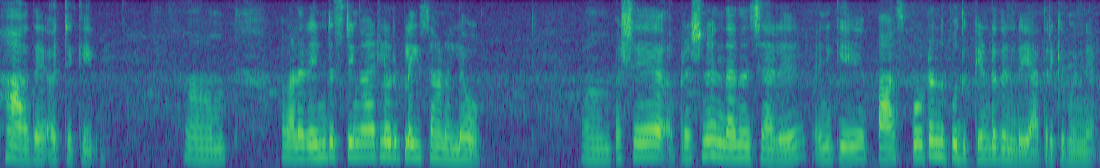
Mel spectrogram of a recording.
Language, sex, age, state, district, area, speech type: Malayalam, female, 18-30, Kerala, Palakkad, rural, spontaneous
